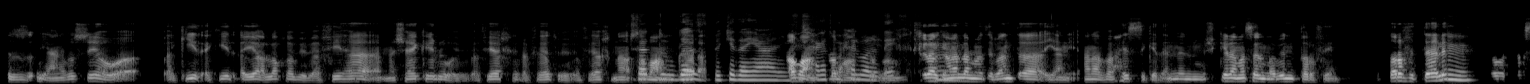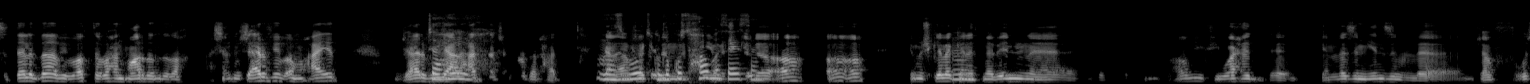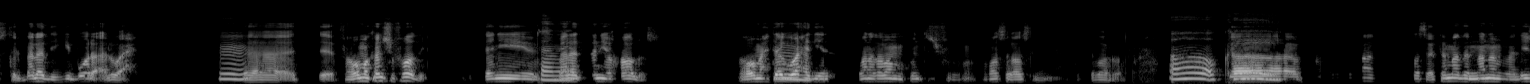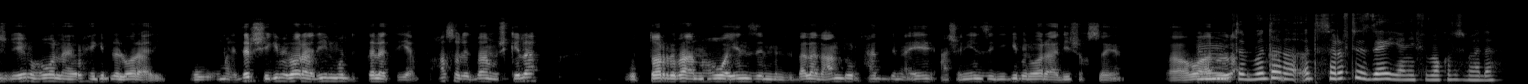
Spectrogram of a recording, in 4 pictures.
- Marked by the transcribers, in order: tapping; tsk
- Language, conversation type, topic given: Arabic, podcast, إيه سرّ شِلّة صحاب بتفضل مكملة سنين؟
